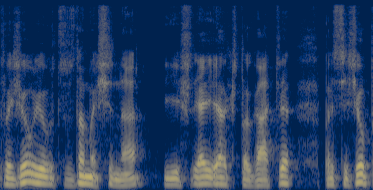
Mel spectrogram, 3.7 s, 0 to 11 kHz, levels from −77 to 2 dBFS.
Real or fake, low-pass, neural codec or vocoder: fake; 9.9 kHz; vocoder, 22.05 kHz, 80 mel bands, Vocos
